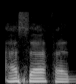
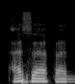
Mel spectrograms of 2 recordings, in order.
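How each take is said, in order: Both takes have the same delivery.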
